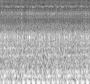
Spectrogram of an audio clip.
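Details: Yamaha Jupiter MX motorcycle at idle after repair of knocking and smoking (piston block and damaged parts replaced, original connecting rod found still good): even, regular idle pulses about five per second, no knock or clatter; engine sounds smooth and healthy.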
